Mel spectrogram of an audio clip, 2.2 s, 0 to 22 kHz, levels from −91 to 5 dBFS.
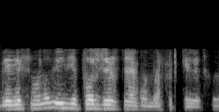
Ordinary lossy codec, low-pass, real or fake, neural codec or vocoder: none; 3.6 kHz; fake; codec, 44.1 kHz, 3.4 kbps, Pupu-Codec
